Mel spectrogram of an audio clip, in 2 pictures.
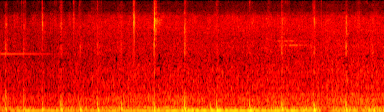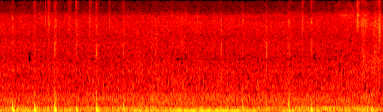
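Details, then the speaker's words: Honda CB Shine motorcycle engine before rebuild: uneven sharp knocks about four a second over low rumble; very bad main bearing sound and excessive crank noise, crankshaft main bearing knock. "इसकी main बरिंग का बहुत खराब sound आता और crank का भी सांड ज्यादा था इसमें साउंड भी है"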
